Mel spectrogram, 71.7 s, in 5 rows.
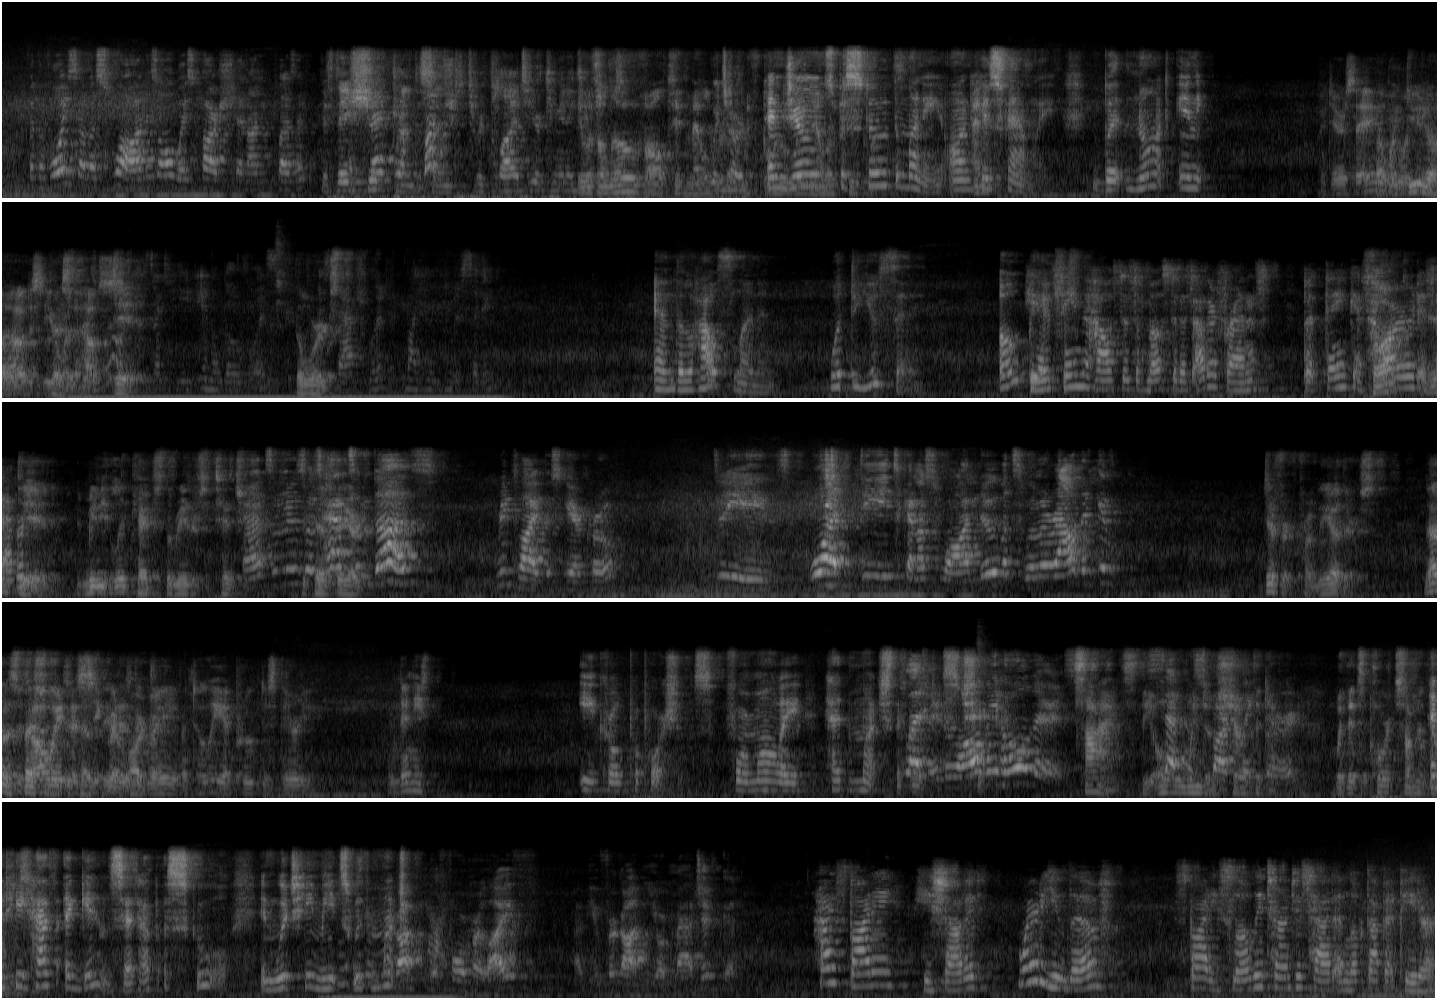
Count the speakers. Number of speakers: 9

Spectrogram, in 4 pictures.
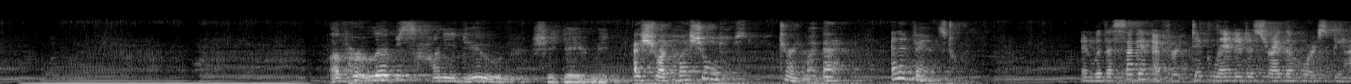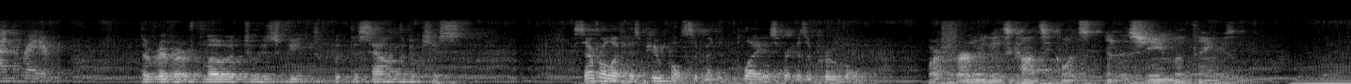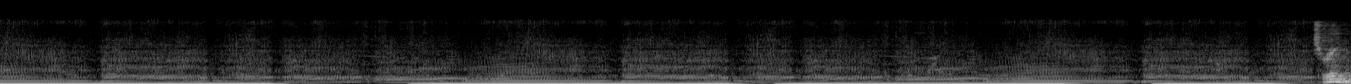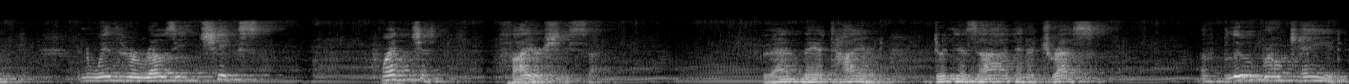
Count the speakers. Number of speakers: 7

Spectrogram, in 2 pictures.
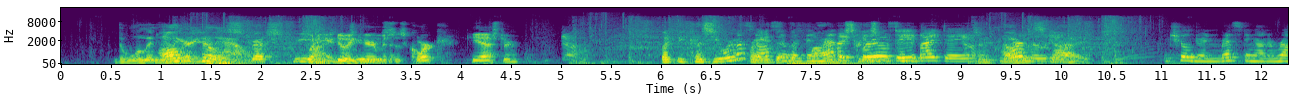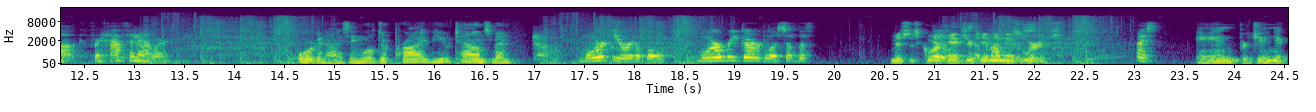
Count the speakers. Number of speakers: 6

